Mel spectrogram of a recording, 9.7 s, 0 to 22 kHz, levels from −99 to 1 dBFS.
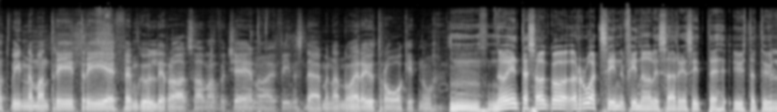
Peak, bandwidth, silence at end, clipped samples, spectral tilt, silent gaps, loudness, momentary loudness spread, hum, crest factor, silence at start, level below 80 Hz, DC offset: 0 dBFS; 15.5 kHz; 0 s; under 0.1%; -6.5 dB/octave; none; -14 LUFS; 14 LU; none; 14 dB; 0 s; -30 dBFS; under 0.1%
